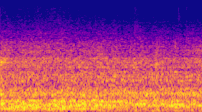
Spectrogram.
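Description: Steady background hiss of room tone, even throughout, with no distinct events.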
